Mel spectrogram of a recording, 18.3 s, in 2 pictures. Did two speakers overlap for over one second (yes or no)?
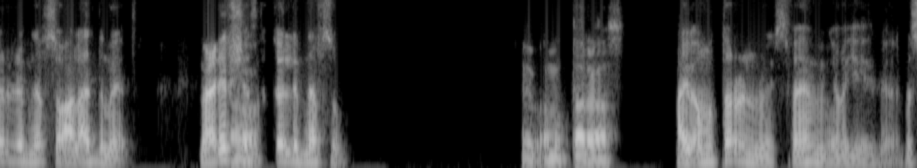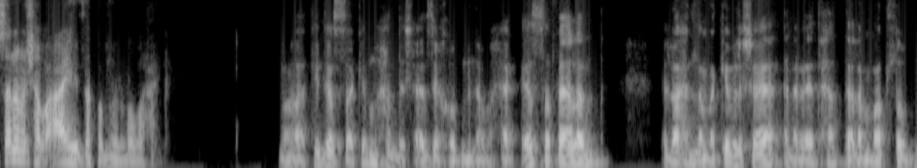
no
